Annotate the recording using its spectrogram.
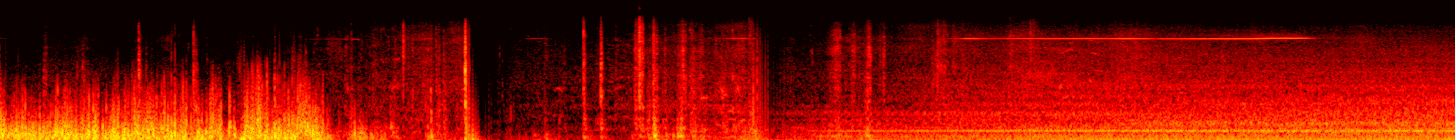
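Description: A loud low rumble for about three seconds, then a few sharp clicks in a quieter stretch. From about eight seconds a steady, even engine hum sets in, with a faint high whine above it.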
